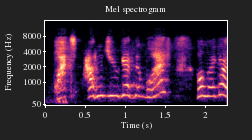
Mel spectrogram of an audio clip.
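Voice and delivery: high-pitched retold disbelief; retold astonishment. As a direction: relive the stunned reaction, voice jumping up high. Reacting to the life-changing moment.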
